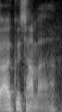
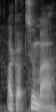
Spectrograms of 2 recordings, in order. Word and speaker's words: Agatsuma: know well nonetheless here he is it's anitu akuzama akatsuma actually is how you pronounce i think but this is really cool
